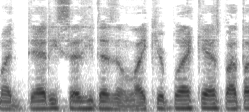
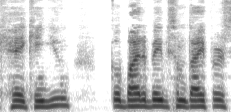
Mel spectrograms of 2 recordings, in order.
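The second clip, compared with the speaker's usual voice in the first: put-on little girl voice, pitched higher; 8 semitones higher than usual. Retelling two kids' dramatic play, imitating a little girl in pretend play. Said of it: "the little girl was like".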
